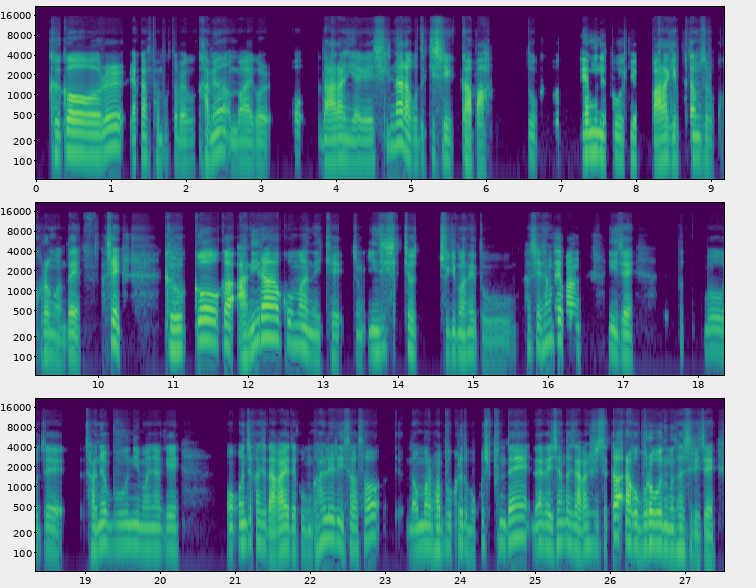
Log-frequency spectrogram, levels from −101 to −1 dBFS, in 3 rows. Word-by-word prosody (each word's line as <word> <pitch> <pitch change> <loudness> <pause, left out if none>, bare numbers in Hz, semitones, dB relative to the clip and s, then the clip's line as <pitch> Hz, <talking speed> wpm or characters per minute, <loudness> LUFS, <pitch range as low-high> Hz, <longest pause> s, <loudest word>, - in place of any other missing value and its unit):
그거를 130 +3 +3
약간 120 - 0
밥 110 - -12
먹다 115 +2 -13
말고 95 +1 -7
가면 120 +9 -2
엄마가 95 +1 -3
이걸 95 -1 -6 0.4
'어 - - -4 0.3
나랑 105 +1 +3
이야기하기가 100 0 -3
싫나?'라고 165 - +4
느끼실까 - - +2
봐. - - 0 0.5
또 - - -9
그것 - - -14 0.3
때문에 130 0 +4
또 120 -2 -6
이렇게 110 +1 -2 0.2
말하기 110 +3 +5
부담스럽고 115 -4 -3
그런 115 -1 -3
건데 95 +4 -1 0.3
사실 - - +6 0.6
그거가 160 +4 +4
아니라고만 155 - +4
이렇게 105 0 -6
좀 105 - -10
인식시켜 125 +1 0 0.3
주기만 115 -1 -2
해도 90 -7 -11 0.2
사실 140 +1 -4
상대방이 165 -1 +1 0.4
이제 115 -5 -1 0.9
뭐 130 -1 -8
이제 120 -1 -4 0.3
자녀분이 130 +1 -4
만약에 120 -1 -4 0.6
"어 - - -2
언제까지 145 0 -3
나가야 115 +5 +6
되고 120 -1 -6
뭔가 105 0 -10
할 160 +3 -3
일이 160 -2 -2
있어서 130 +8 -3 0.4
엄마랑 125 +2 -3
밥을 120 +1 -4
그래도 140 -2 -5
먹고 110 +6 -14
싶은데 150 +5 +1
내가 135 0 -2
이 130 - +2
시간까지 145 0 -4
나갈 125 +2 +1
수 135 - -7
있을까?"라고 140 0 +4
물어보는 135 +1 +1
건 115 - -4
사실 115 -3 -3
이제 90 -1 -1
125 Hz, 335 characters per minute, -27 LUFS, 110-140 Hz, 0.9 s, 사실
